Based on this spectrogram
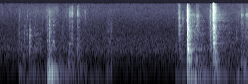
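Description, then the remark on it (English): A truck door unlatches and swings open with a low mechanical clunk as someone climbs out of the truck, followed after a pause by two sharper, louder thuds, with no voices. “I climbed out of the truck.”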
